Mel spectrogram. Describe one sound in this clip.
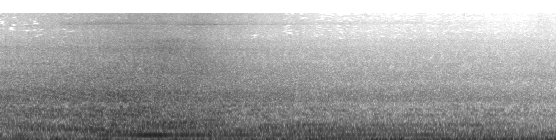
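A car drives past close by and fades away.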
